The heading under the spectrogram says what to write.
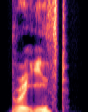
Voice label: "breathed", English; С окончанием -ed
